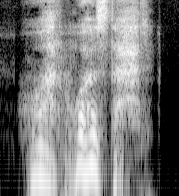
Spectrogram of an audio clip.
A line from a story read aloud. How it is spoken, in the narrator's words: Joe asked, still panting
